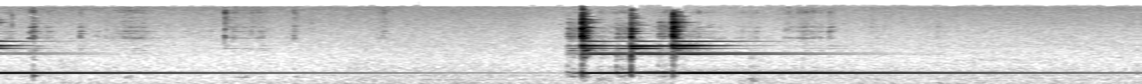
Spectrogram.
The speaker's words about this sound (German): Wir haben auch mal, also die Restauratoren schlagen immer die Hände über dem Kopf zusammen, aber die Glocke ist wirklich total super erhalten, deswegen haben wir sie auch mal geläutet.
